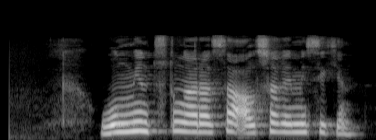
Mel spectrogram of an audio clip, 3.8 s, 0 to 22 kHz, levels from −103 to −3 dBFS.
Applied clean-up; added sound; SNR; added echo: none; none; none; none.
